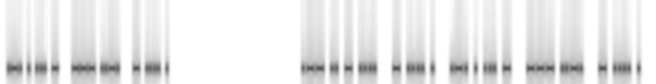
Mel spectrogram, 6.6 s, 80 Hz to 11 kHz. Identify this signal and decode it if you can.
Morse code, heard as a keyed tone, about 62 wpm, 700 Hz. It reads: REST OF THE WITH THE REST OF THE
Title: Speed-Racing - Sets of 5 Words 50wpm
